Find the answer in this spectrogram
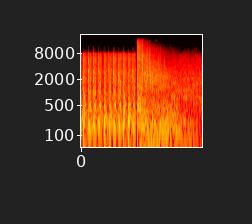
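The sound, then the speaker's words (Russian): A rapid burst of automatic gunfire from a Yak-9K fighter's two heavy machine guns and cannon, about ten loud, evenly spaced shots in a second, gives way to a dense, continuous roar of heavy fire. No voices are heard. “У меня был як 9К крупнокалиберный не только два пулемета, а еще была и пушка.”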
